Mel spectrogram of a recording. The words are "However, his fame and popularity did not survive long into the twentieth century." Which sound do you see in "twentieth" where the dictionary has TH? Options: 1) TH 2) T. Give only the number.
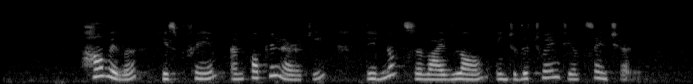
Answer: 2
